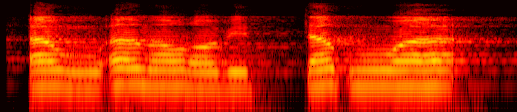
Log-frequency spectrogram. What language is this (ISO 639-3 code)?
ara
